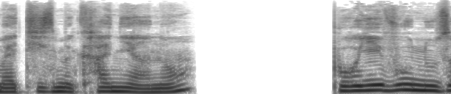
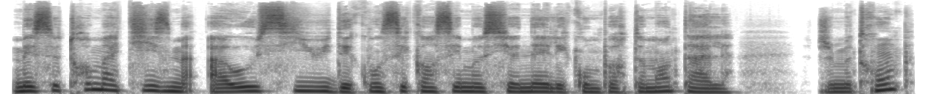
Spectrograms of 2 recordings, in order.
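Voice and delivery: plain reading voice

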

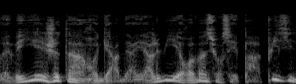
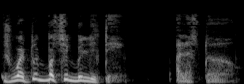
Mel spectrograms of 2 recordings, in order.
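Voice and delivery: Fudge; 6 semitones higher, 5 dB louder than usual. A narrator's reading. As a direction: answer officiously, dropping at the end. Narrator voices Fudge replying.

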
